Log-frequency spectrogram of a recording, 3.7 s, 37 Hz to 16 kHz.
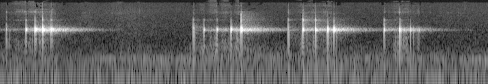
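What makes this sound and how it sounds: A small hollow carved wooden frog guiro is held up and its ridged back is scraped with a wooden stick. Three bursts of quick, clicky ratcheting ticks sound over a hollow, ringing tone near 1.9 kHz that briefly hangs after each pass.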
